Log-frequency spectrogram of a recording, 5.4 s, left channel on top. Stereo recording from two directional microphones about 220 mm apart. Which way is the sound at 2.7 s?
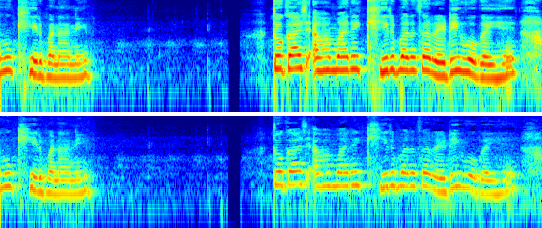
45° left (ahead or behind).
